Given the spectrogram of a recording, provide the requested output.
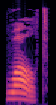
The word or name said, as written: walt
